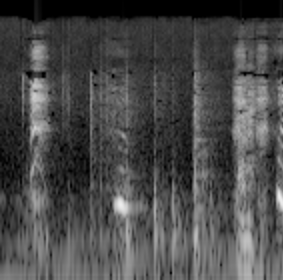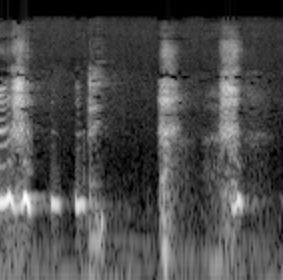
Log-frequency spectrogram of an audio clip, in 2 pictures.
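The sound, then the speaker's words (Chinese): A girl cries in hiccuping sobs and whimpers, with a few short, uneven bursts of catching breath and wavering, high-pitched moans between quieter gaps. “哎呀，怎么又哭了？”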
